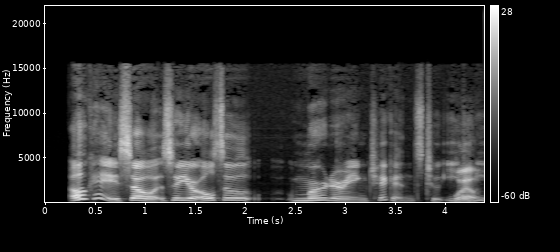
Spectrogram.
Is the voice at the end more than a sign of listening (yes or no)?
yes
